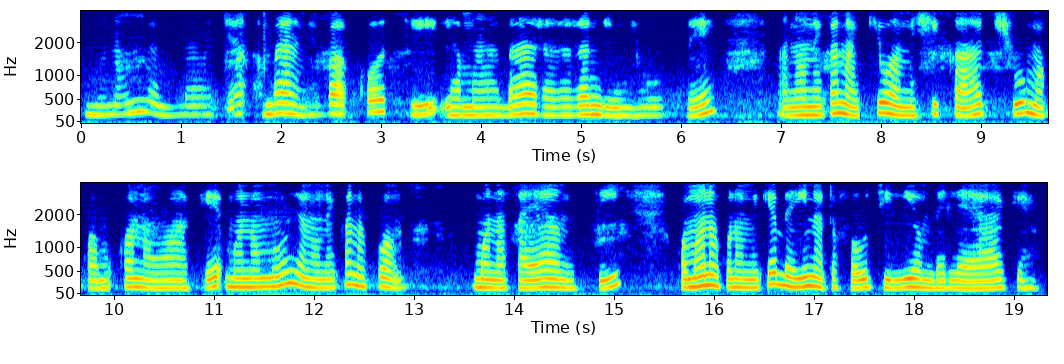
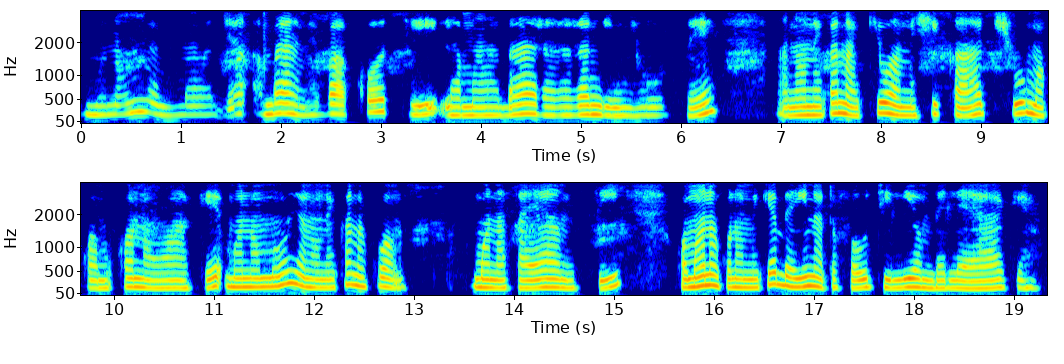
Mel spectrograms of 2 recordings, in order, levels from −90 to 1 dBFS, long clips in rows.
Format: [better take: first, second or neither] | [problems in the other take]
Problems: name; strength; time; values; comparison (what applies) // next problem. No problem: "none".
second | noise reduction (neural separator model SepFormer DNS4)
